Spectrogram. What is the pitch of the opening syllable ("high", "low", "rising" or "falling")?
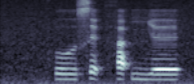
low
